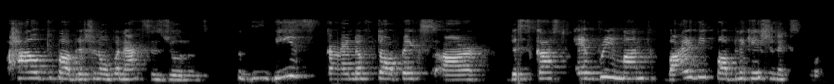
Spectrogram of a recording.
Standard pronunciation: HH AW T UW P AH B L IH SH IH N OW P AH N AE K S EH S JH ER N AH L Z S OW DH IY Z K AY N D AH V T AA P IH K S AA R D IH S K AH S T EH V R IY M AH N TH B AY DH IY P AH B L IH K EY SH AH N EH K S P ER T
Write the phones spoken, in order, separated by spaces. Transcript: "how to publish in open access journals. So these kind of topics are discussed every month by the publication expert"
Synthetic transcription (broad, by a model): HH AW T UW P AH B L IH SH IH N OW P AH N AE K S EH S JH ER N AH L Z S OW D IY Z K AY N D AH V T AA P IH K S AA R D IH S K AH S T EH V R IY M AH N T B AY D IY P AH B L IH K EY SH AH N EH K S P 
